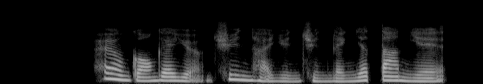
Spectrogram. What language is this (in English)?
Cantonese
